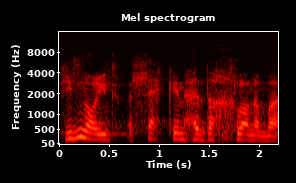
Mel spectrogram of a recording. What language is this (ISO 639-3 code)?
cym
